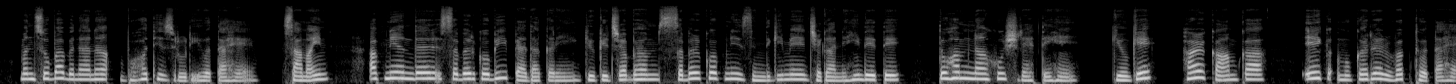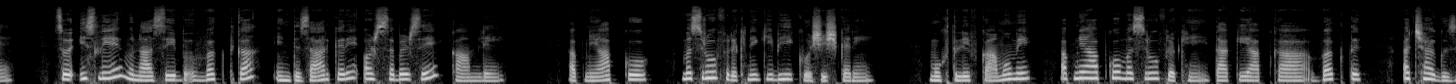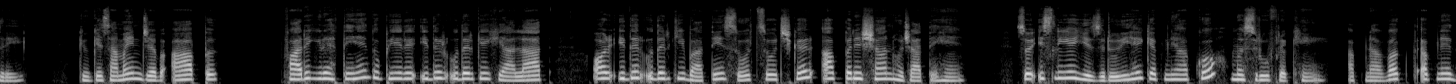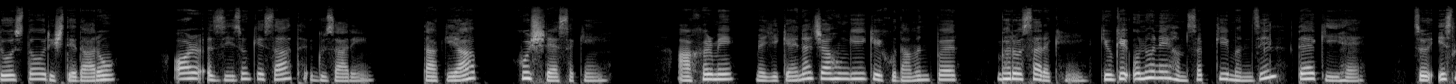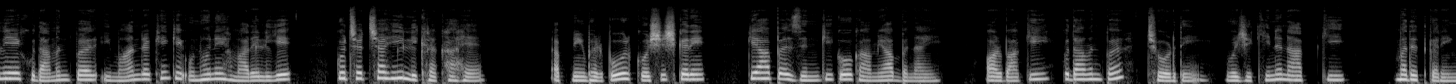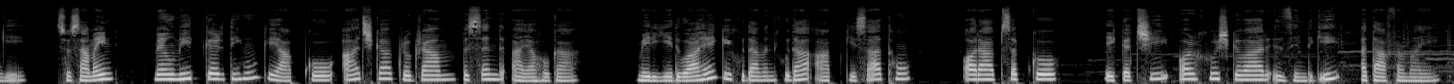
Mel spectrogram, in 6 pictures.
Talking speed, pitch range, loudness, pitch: 160 wpm, 185-255 Hz, -18 LUFS, 225 Hz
